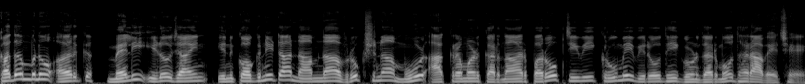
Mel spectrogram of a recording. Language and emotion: Gujarati, neutral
